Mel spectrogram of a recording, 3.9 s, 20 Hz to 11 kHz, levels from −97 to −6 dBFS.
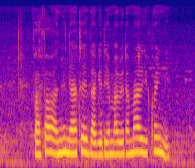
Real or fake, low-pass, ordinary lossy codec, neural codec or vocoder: fake; 9.9 kHz; none; vocoder, 24 kHz, 100 mel bands, Vocos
